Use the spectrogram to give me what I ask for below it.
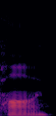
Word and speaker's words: Han: I love that he intentionally mispronounced his name. And Han's like, it's Han, but that's all right. Like, he just lets it go. And then from that point on, it's Han. Because that's how Billy Dee pronounced it, and he refused to say otherwise. It's like, did no one tell him? I've always been curious about that. It's like, you know, it's Han, right?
